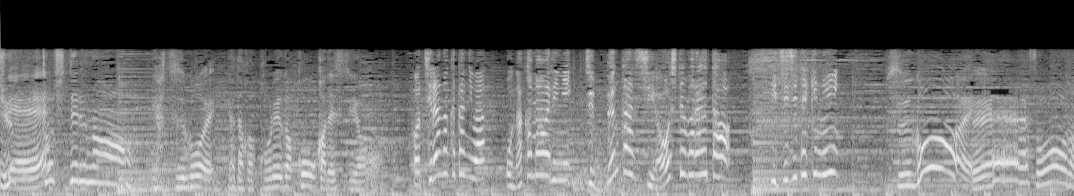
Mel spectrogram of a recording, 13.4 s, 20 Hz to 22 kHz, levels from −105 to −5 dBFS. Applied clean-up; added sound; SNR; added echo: none; Acoustic guitar; 15 dB; none.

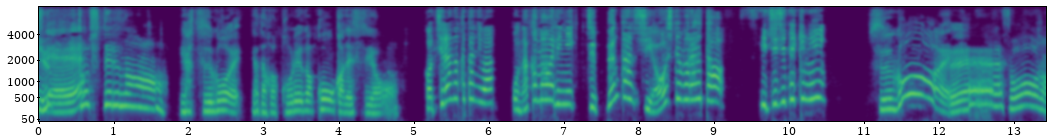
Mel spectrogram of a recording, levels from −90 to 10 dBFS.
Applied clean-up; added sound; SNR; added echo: neural mask model Resemble Enhance denoiser.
